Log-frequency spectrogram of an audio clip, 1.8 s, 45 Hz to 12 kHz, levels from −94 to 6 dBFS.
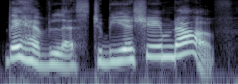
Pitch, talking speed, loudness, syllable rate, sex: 225 Hz, 235 wpm, -17 LUFS, 5.3 syllables/s, female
